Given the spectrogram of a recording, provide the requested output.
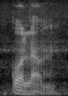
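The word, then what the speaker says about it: column: একইভাবে কলাম এন এর উচ্চারণ নেই স্তম্ভ।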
